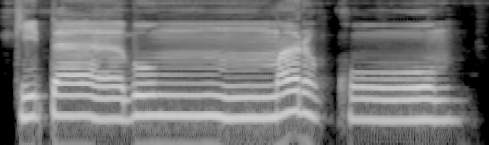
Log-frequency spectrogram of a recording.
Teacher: Yang perlu diperhatikan adalah situ yang berwarna coklat, tanwin, tepatnya domah tanwin bertemu dengan mim, maka itu termasuk hukum bacaan idgham bi ghunnah. Maka cara membacanya dengan mendengung.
